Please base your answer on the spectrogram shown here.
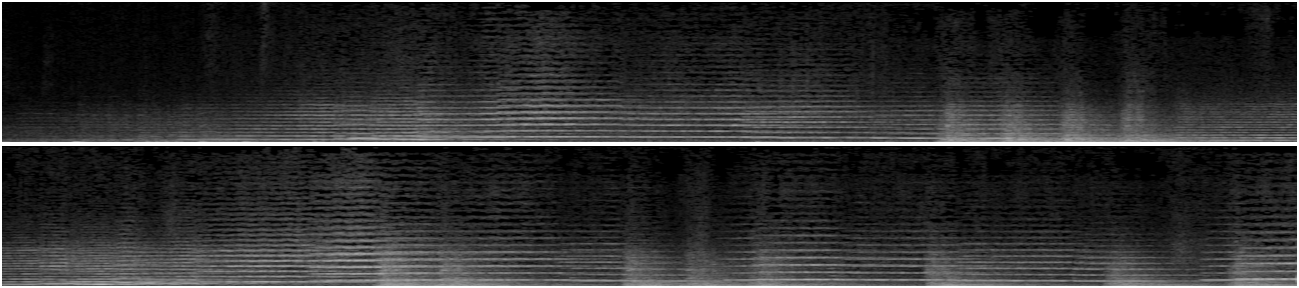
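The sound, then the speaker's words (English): An orchestra plays the recurring theme melody of a romantic symphony, a long-breathed sustained line that rises and falls over soft accompanying chords, moderately quiet, with fuller entries building through the passage. “The idée fixe in Symphonie Fantastique is symbolizing the artist's obsessive love for his beloved, and it sounds like this.”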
